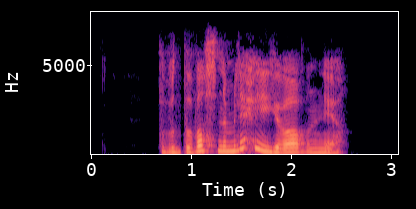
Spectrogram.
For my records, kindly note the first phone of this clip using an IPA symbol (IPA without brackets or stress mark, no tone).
θ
